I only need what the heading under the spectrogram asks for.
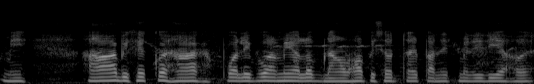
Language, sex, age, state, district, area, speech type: Assamese, male, 45-60, Assam, Charaideo, rural, spontaneous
